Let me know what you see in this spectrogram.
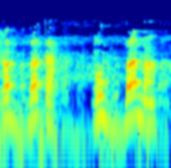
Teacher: را کو موٹا اور باریک پڑھنے کے کچھ قاعدے ہیں. را کے اوپر زبر یا پیش ہو تو وہ موٹی پڑھی جائے گی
